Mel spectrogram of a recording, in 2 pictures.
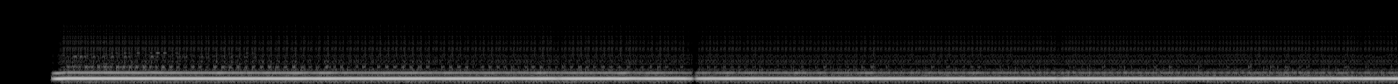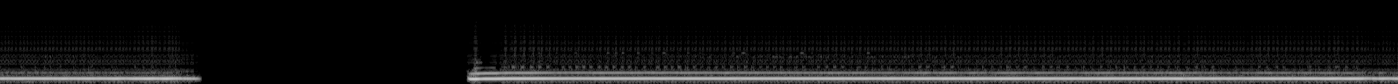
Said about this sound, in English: So you should be humming right along with me.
